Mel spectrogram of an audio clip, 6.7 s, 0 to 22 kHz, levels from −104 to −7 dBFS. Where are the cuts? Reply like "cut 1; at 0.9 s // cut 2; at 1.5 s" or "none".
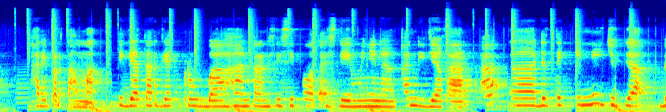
cut 1; at 1.1 s // cut 2; at 5.0 s

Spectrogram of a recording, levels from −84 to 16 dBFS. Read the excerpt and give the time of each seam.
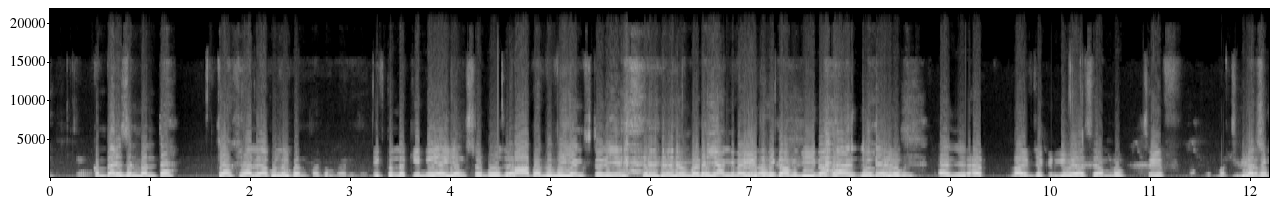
cut 1; at 3.3 s // cut 2; at 9.2 s

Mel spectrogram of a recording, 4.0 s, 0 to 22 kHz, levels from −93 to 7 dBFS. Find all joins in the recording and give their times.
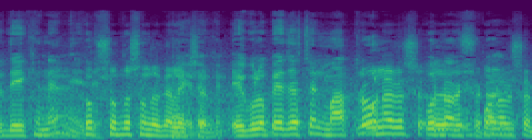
none

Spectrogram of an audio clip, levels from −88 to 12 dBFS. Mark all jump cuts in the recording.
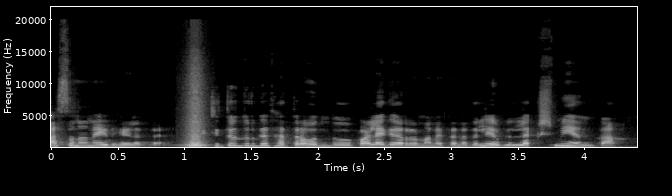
cut 1; at 1.1 s

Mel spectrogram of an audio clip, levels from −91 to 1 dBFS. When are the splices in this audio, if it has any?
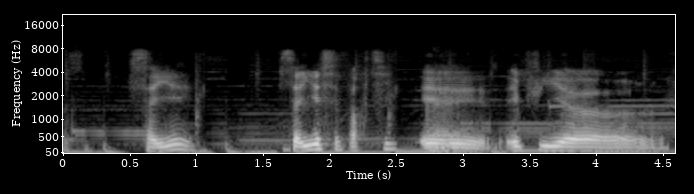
none

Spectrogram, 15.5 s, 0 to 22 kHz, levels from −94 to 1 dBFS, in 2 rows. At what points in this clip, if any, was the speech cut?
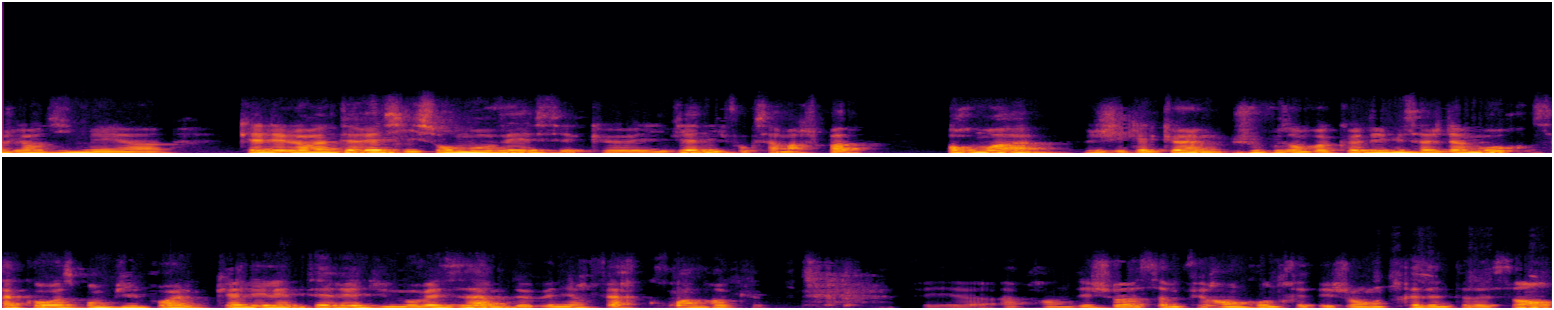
cut 1; at 12.2 s

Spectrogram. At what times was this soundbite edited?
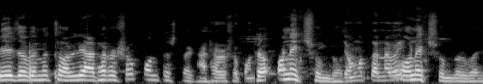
cut 1; at 2.5 s

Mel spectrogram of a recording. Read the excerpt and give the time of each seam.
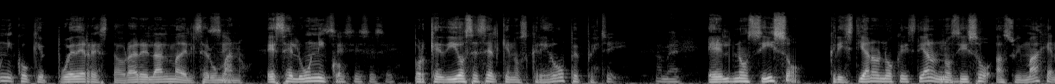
none

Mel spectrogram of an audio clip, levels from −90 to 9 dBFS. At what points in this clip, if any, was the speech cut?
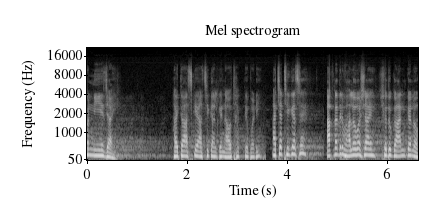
cut 1; at 3.6 s // cut 2; at 4.6 s

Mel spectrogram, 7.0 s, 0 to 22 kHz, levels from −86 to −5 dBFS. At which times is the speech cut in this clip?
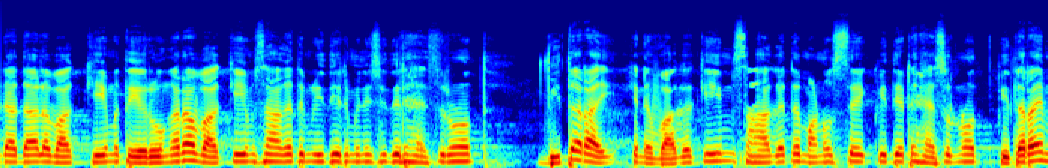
none

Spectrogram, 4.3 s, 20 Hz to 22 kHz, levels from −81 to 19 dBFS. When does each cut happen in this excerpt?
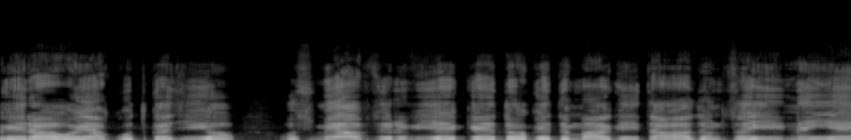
none

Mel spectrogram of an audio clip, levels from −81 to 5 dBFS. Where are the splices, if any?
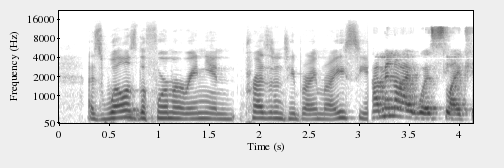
cut 1; at 3.0 s

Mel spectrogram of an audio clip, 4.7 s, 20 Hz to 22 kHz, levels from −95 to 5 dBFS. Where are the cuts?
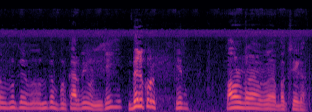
none

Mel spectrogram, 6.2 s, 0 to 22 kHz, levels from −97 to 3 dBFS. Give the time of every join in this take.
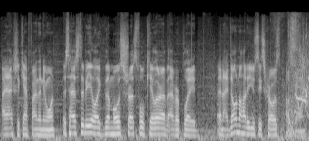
cut 1; at 1.2 s // cut 2; at 4.2 s

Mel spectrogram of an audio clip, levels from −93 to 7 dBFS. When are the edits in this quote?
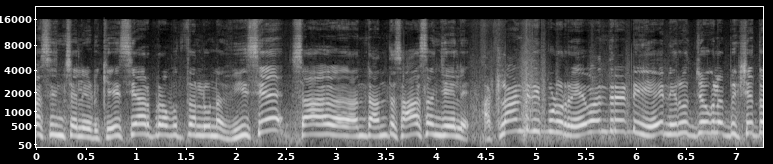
cut 1; at 2.5 s // cut 2; at 4.5 s

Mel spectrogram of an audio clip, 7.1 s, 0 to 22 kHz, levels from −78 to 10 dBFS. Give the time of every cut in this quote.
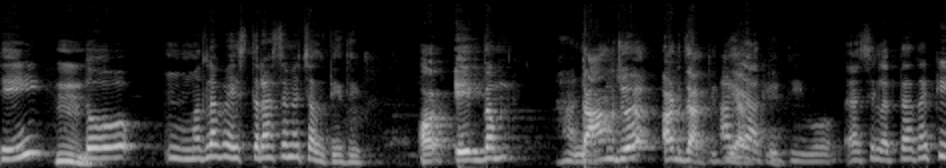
none

